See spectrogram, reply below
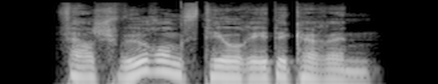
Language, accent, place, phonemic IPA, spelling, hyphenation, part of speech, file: German, Germany, Berlin, /fɛɐ̯ˈʃvøː.ʁʊŋs.te.oˌʁeː.ti.kə.ʁɪn/, Verschwörungstheoretikerin, Ver‧schwö‧rungs‧the‧o‧re‧ti‧ke‧rin, noun, De-Verschwörungstheoretikerin.ogg
- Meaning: female equivalent of Verschwörungstheoretiker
